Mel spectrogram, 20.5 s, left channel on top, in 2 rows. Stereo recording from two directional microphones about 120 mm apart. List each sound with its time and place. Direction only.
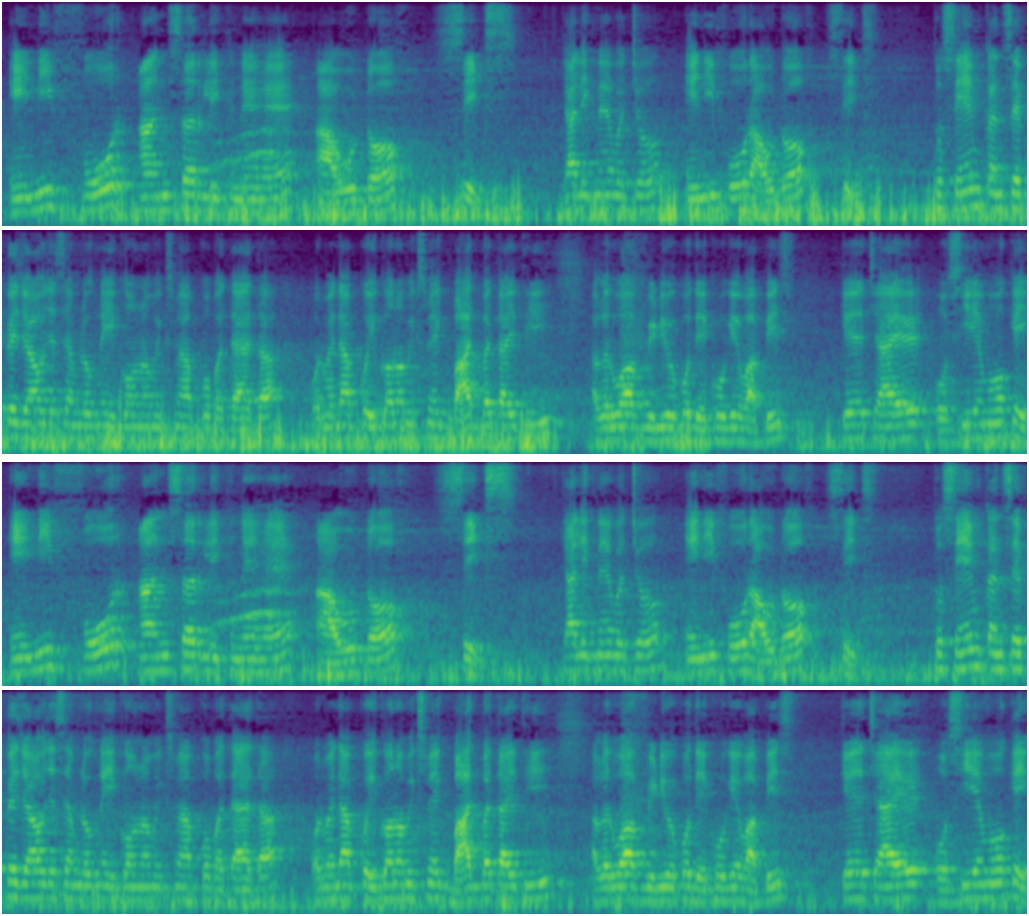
0.1 s a man's voice: 5° right (ahead or behind)
9.3 s a man's voice: 15° right (ahead or behind)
